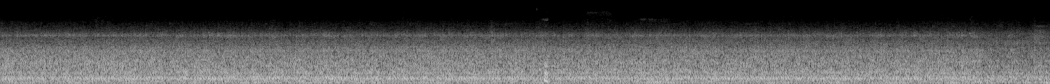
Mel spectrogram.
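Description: Heavy diesel truck engine running steadily with a constant hum and a thin high whine, powering a tow truck's hydraulic underlift as it raises a fire truck's front end. A single small click about halfway through.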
